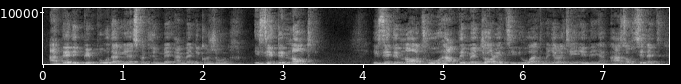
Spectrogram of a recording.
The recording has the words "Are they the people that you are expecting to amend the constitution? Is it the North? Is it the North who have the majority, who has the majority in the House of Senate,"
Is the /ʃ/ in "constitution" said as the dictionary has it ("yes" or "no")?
no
